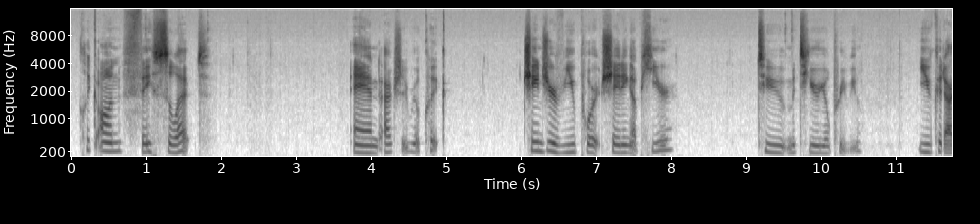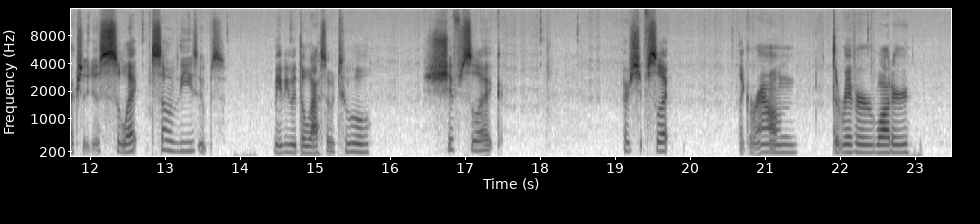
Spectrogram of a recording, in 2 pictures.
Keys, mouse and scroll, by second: 1.0 click, 2.4 middle click, 9.5 click, 10.5 middle click, 12.0 shift+middle click, 13.3-14.8 drag, 15.4-18.0 shift+drag, 18.6-22.4 shift+drag.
